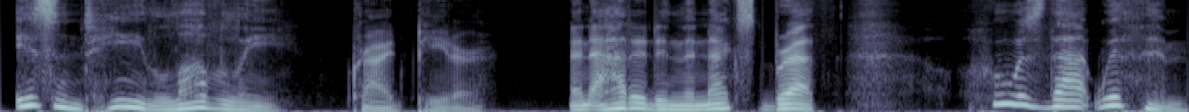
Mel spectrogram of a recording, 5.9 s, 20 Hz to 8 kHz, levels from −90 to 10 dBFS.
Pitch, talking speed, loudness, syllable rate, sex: 130 Hz, 160 wpm, -22 LUFS, 4.7 syllables/s, male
